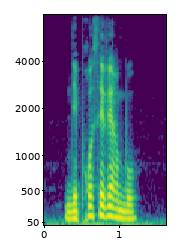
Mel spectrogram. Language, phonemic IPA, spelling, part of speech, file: French, /pʁɔ.sɛ.vɛʁ.bal/, procès-verbal, noun, Fr-procès-verbal.ogg
- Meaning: 1. minutes (of a meeting, etc.) 2. proceedings 3. statement (made to the police) 4. ticket, statement of offense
